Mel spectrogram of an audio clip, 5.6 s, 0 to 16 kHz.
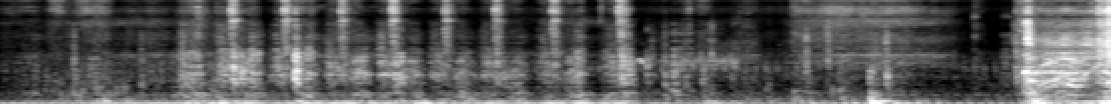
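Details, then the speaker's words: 1938 Chevy Master Deluxe cold start using choke; starter churns steadily at about three turns a second for several seconds but the engine never catches. "oh come on starter you know you want to"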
